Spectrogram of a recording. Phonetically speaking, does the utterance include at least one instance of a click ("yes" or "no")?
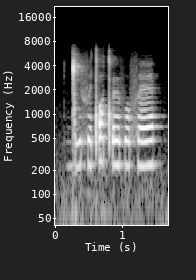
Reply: yes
